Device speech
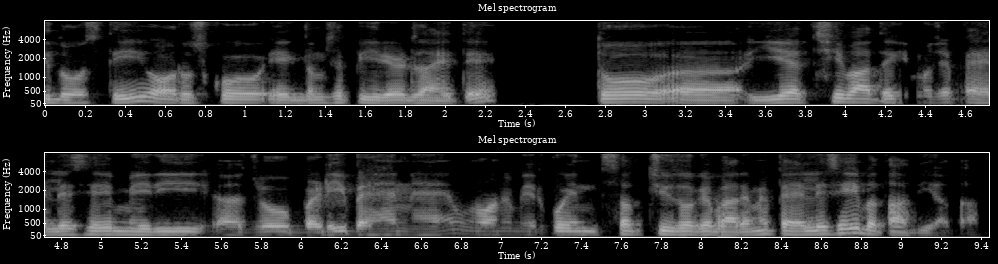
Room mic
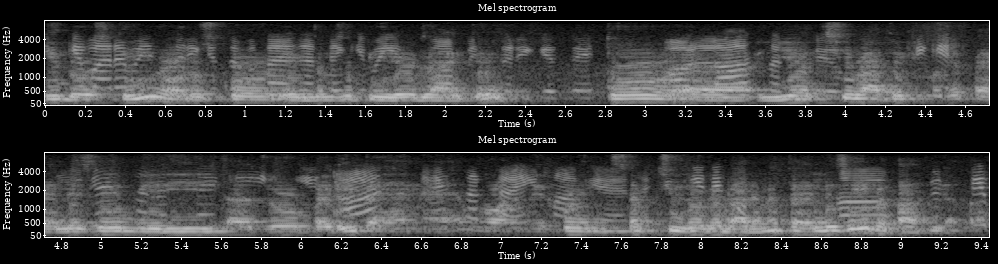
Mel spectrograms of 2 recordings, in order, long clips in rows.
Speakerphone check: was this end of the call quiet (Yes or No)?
No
